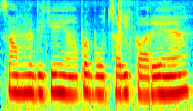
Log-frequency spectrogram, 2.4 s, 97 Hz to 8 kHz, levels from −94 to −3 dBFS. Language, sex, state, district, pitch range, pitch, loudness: Hindi, female, Uttar Pradesh, Shamli, 195-210 Hz, 205 Hz, -14 LUFS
